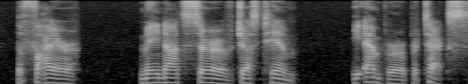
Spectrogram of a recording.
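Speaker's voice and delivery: hushed whisper in a character voice. Narrating a voice whispering in the listener's ear, Sister Dawn Latenya whispering. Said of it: "you hear her whisper".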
